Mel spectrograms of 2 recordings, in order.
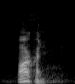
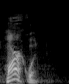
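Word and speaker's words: Markwayne: I'm going to say it that way, Markwin, trying to reduce it to one syllable, Markwin, and Shelley Moore Capito and Katie Britt, the newly minted senator and anointed replacement of Richard Shelby.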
